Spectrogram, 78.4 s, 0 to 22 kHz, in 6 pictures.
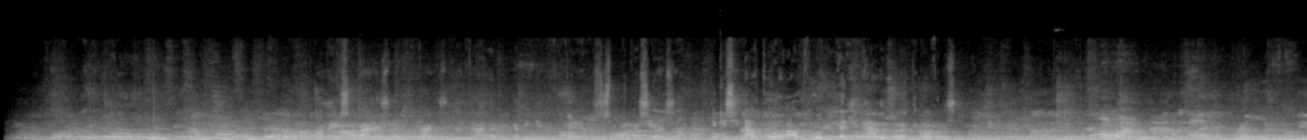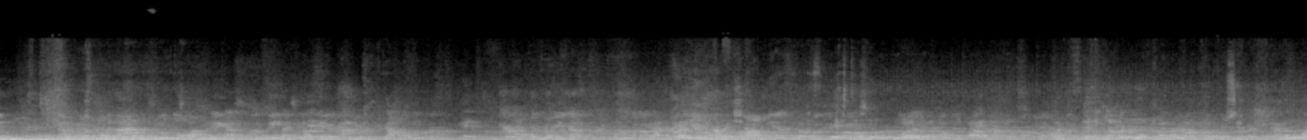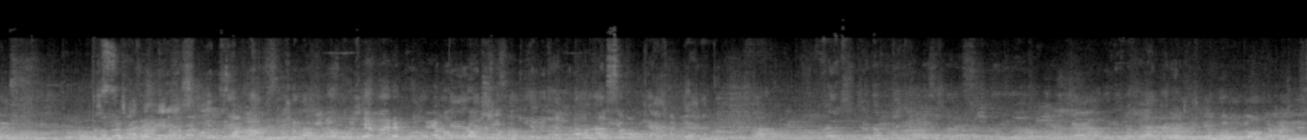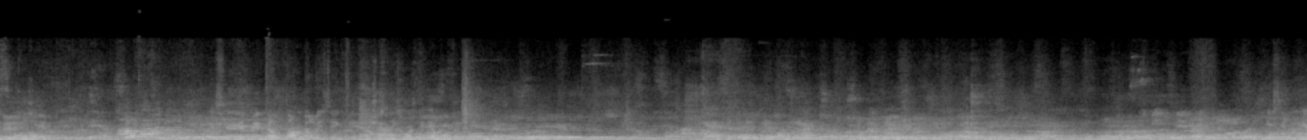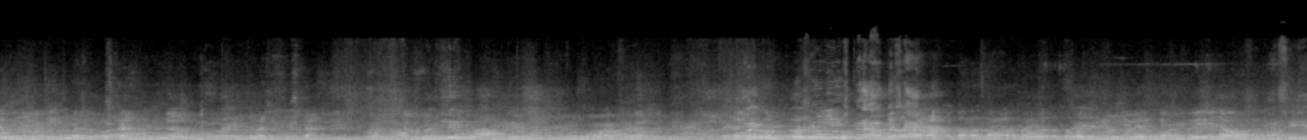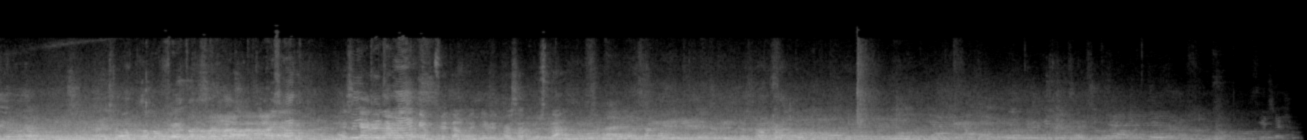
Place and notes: Porto, Portugal - People waiting at funicular
People waiting at funicular, near Ponte Luis, Porto, Portugal, Zoom H6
